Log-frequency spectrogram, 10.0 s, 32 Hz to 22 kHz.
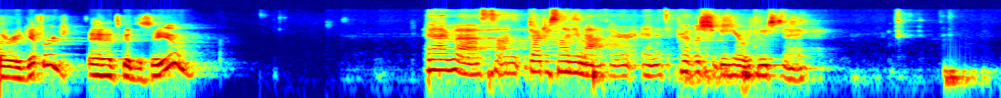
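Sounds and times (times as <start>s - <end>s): end of a spoken word: 0.0s - 1.9s.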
